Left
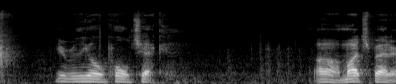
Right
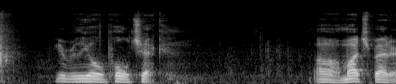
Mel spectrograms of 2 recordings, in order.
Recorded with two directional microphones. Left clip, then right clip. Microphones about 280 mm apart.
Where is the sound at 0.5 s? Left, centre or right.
Centre.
